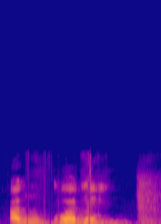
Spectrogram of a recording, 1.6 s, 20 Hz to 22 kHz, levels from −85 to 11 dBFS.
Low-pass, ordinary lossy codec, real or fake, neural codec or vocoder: 7.2 kHz; AAC, 32 kbps; fake; codec, 44.1 kHz, 7.8 kbps, DAC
